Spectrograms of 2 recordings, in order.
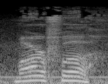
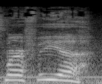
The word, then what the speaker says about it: Marhea: It's Marfa. Damn it, I can't pronounce this big bad evil guy's name at all. Marhea. It's Marhea. She came here and summoned a bunch of fiery golems on us.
